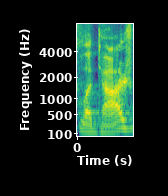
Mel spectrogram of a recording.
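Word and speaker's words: Vladař: It's pronounced Vladaj, by the way.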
